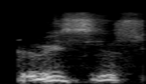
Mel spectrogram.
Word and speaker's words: Tiresias: Even in Greek mythology, as you know, Tiresias, is that the way you pronounce Tiresias? Tiresias, yeah.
